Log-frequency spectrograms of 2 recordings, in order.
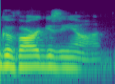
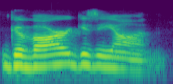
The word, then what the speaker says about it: Gavargazian: Gavargazian. Yeah, I stumble over one. There's an extra syllable in there that I'm stumbling over. It's Gavargazian. Gavar Gizion.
